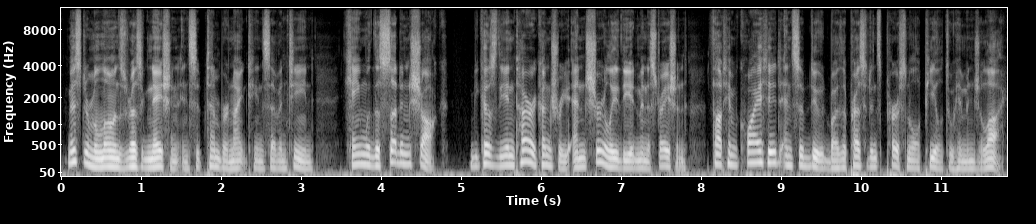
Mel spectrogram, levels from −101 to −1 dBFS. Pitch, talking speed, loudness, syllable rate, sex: 130 Hz, 170 wpm, -18 LUFS, 6.1 syllables/s, male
